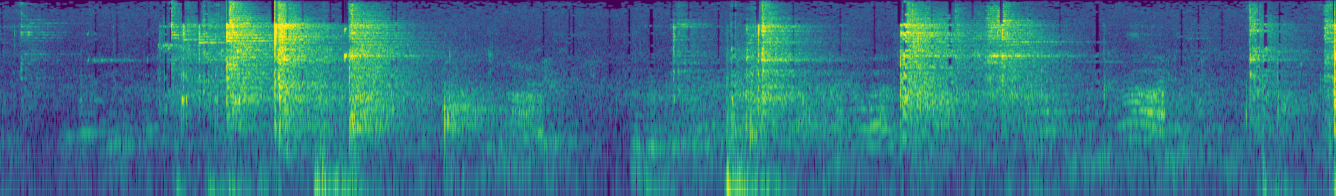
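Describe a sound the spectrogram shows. Footsteps shuffle and squeak on a hard floor in a large echoing hall.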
